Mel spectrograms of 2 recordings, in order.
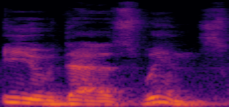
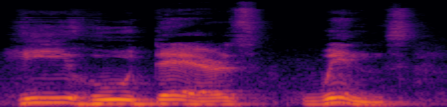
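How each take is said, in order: First: The h sounds at the word starts are dropped. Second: The h sounds at the word starts are pronounced. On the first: "this is some Cockney English" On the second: "which is"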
